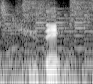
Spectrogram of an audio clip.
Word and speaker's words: cuvée: or as the French say, un jeu de mots, as when it is pronounced in French as cuvée, it means a specific blend or batch.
